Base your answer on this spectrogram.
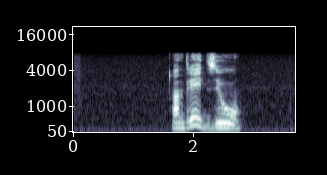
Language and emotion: Russian, neutral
